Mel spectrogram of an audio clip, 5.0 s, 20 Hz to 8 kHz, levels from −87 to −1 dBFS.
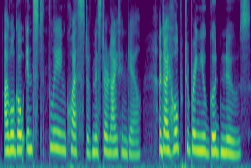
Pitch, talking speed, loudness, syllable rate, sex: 230 Hz, 205 wpm, -18 LUFS, 4.9 syllables/s, female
